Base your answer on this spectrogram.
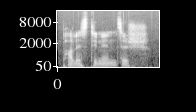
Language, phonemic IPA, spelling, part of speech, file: German, /palɛstiˈnɛnzɪʃ/, palästinensisch, adjective, De-palästinensisch.ogg
- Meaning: Palestinian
